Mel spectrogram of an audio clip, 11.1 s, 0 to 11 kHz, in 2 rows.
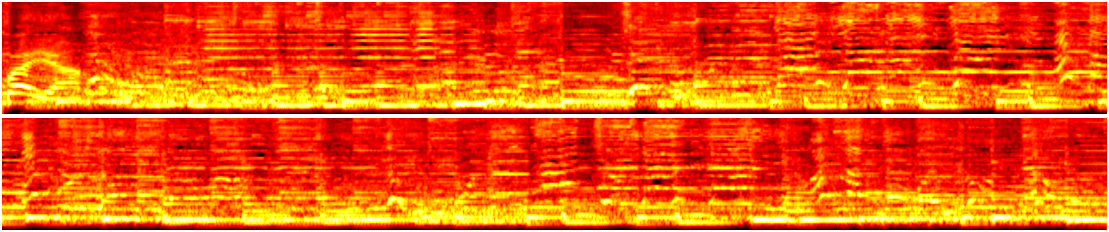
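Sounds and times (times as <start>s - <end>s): harp plucking bass and chords: 0.0s - 11.0s
violin melody: 0.0s - 11.0s.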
